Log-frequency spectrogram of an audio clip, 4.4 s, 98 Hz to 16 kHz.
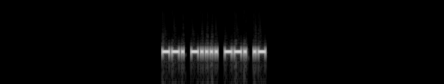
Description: Morse code, heard as a keyed tone, about 52 wpm, 700 Hz. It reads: G6GA
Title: DXCC-100 Call Signs - 4 Characters - Repeated 3x - 50wpm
